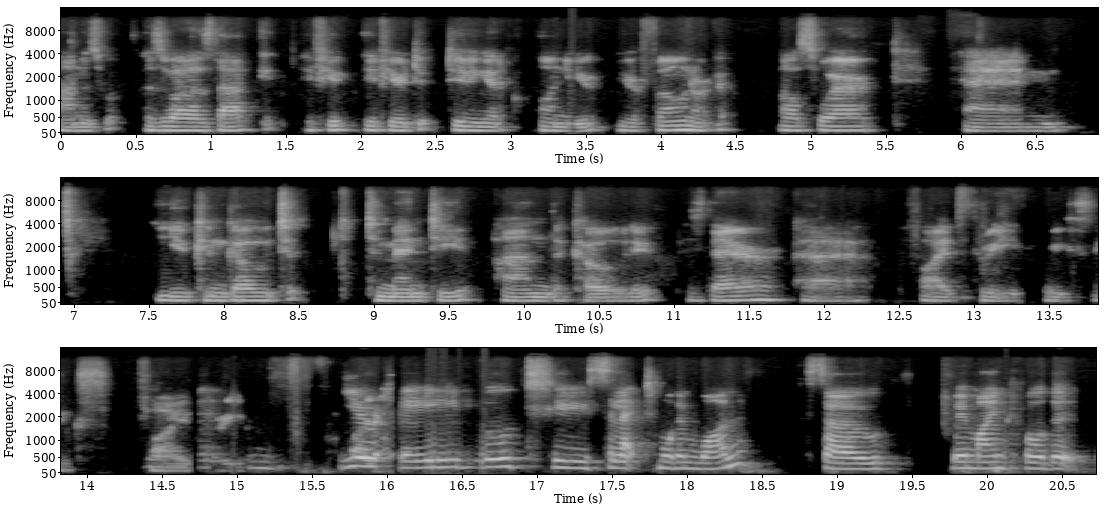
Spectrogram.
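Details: Woman who describes herself as a person who stammers; part-word and whole-word repetitions heard; stuttering (stammering).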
